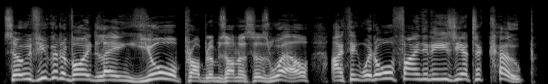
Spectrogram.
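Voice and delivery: high-pitched call across to attackers; Ford shouting out. A narrator's reading. Ford yells back at the cops shooting at them, shouting out. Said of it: "Ford shouted out".

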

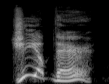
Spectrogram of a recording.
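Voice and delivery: high-pitched hearty call to animals; roared call. A narrator's reading. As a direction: roar it out to drive the beasts on. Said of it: "he roared".

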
